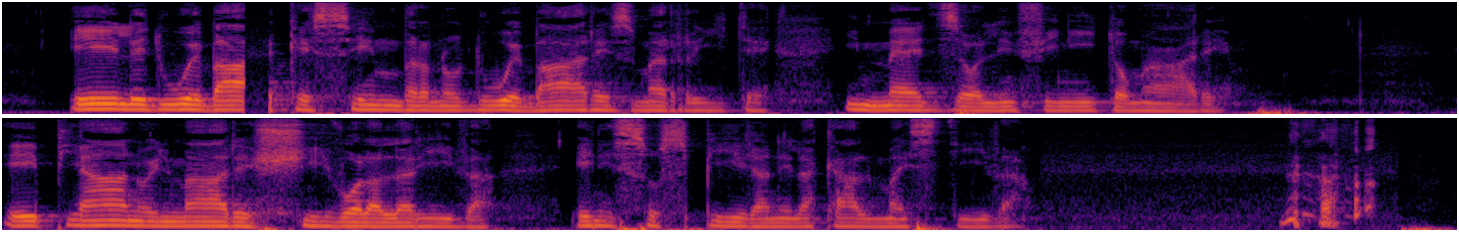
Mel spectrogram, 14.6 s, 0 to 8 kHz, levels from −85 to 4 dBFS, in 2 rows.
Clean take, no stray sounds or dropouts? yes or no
no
